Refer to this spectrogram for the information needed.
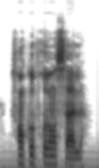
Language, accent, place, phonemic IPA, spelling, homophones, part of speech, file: French, France, Lyon, /fʁɑ̃.ko.pʁɔ.vɑ̃.sal/, francoprovençal, franco-provençal / franco-provençale / francoprovençale / franco-provençales / francoprovençales, adjective / proper noun, LL-Q150 (fra)-francoprovençal.wav
- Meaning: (adjective) alternative form of franco-provençal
